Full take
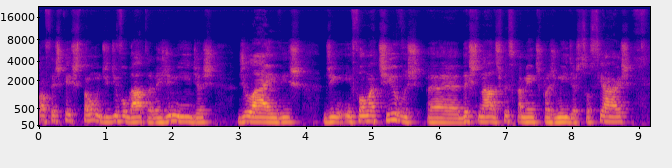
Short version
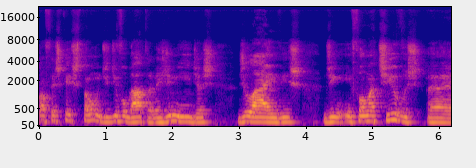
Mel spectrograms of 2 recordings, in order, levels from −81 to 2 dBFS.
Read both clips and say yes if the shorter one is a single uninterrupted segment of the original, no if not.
yes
